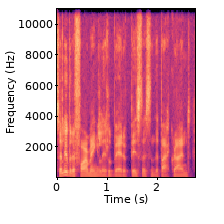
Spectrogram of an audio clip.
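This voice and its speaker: In a very clean recording with a silent background, a man speaks with vocal fry at a very deep, low pitch. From Northern Ireland, County Down. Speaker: company chief executive. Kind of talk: podcast interview.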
